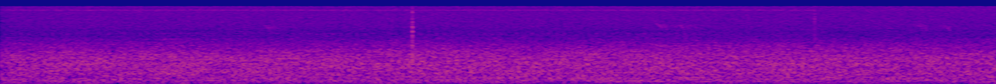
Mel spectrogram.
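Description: Steady outdoor background rumble: an even low noise with a faint low hum underneath and no distinct events.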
